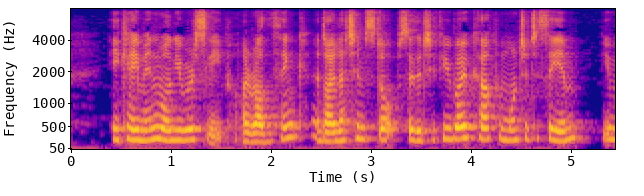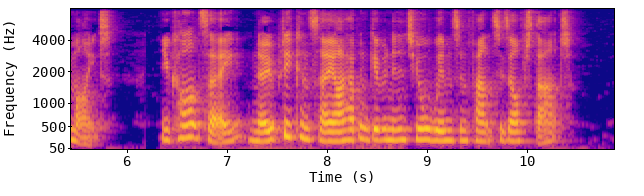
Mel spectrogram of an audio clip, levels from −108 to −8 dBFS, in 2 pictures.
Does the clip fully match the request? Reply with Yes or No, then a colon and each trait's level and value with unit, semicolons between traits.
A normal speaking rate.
No: fast, 250 wpm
